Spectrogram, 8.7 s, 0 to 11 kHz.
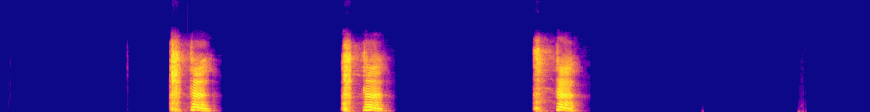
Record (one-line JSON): {"three_cough_length": "8.7 s", "three_cough_amplitude": 31284, "three_cough_signal_mean_std_ratio": 0.23, "survey_phase": "beta (2021-08-13 to 2022-03-07)", "age": "18-44", "gender": "Female", "wearing_mask": "No", "symptom_abdominal_pain": true, "smoker_status": "Never smoked", "respiratory_condition_asthma": false, "respiratory_condition_other": false, "recruitment_source": "REACT", "submission_delay": "5 days", "covid_test_result": "Negative", "covid_test_method": "RT-qPCR", "influenza_a_test_result": "Negative", "influenza_b_test_result": "Negative"}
